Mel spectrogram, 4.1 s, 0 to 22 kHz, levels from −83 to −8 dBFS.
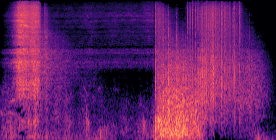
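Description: A sounds recording with frames out of order at 0.60–0.71 s and 3.16–3.22 s: adjacent 52 ms and 26 ms blocks swap places, giving garbled flutter.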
